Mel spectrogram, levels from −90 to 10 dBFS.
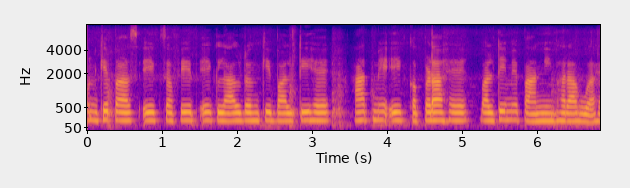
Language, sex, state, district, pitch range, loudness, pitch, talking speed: Hindi, female, Maharashtra, Chandrapur, 185-195 Hz, -17 LUFS, 190 Hz, 185 wpm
